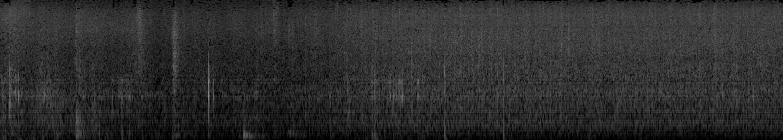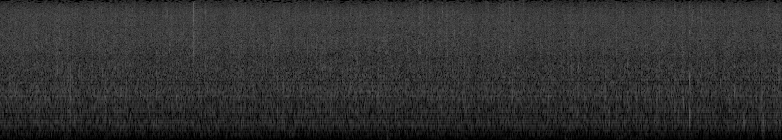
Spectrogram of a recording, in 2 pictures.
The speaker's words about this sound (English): Can you hear the rain? Let's move over to the window.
